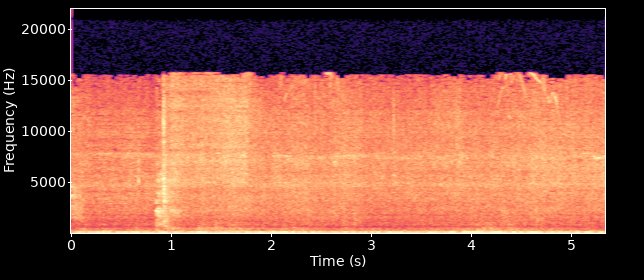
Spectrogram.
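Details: Basement Watchdog Special (Pro Series 1730) backup sump pump, submerged with a float lifted, about five feet of lift: even low motor hum holding steady under water churn. Normal sump pump operation.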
